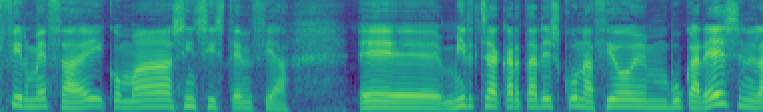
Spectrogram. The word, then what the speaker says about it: Mircea Cărtărescu: Bueno, ¿quieres adentrar en el mundo de, a ver si lo digo bien, Mircea Cărtărescu? – Sí.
